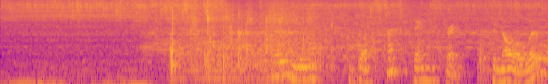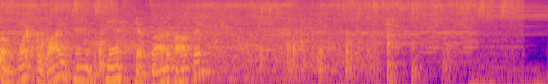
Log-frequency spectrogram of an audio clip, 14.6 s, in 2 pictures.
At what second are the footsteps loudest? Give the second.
3 s.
